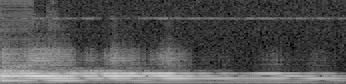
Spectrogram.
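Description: A deep cathedral bell sound, played from a bell app on an old iPhone, rings out once and hangs in the air, its rich layered tones humming steadily and fading only slightly over a few seconds, with no voices.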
